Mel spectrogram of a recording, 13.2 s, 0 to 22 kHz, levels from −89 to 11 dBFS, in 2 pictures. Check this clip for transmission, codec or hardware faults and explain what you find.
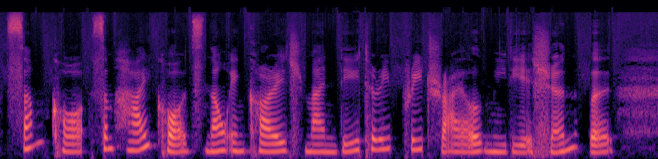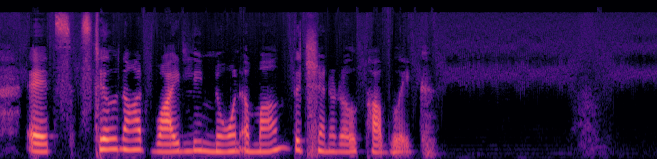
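There is one hardware fault, present for the whole clip: converter idle tones. An undithered delta-sigma converter settles into repeating bit patterns whenever the speech gets quiet, and these form a faint whistle around 3 kHz in the pauses, with grainy noise under soft passages, about 33 dB below the signal. Broadband hiss would be smooth and pitchless, and mains hum would sit at a steady low frequency, but this is a thin, high, tonal whine.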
